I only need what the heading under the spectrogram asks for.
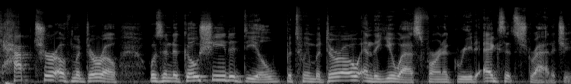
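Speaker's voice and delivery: ordinary talk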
